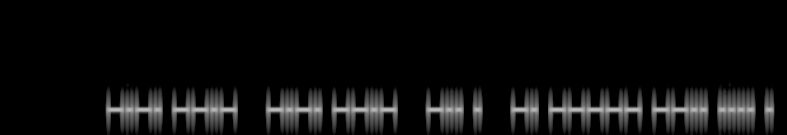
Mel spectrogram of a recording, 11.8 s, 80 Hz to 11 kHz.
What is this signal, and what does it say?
Morse code, heard as a keyed tone, about 17 wpm, 700 Hz. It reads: CQ CQ DE N0ZHE
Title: Speed-Racing Common QSO Phrases - 17wpm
